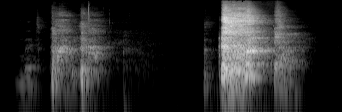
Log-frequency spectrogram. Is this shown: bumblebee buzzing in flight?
no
